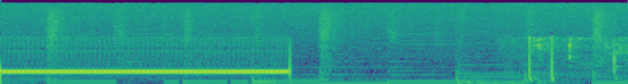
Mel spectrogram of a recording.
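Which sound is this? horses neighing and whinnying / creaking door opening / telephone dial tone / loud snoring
telephone dial tone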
